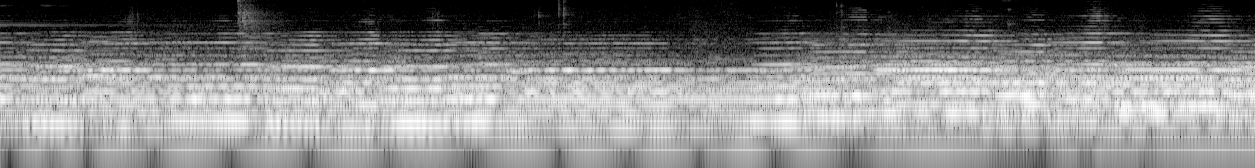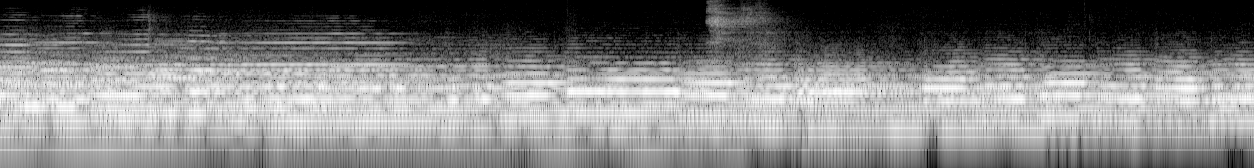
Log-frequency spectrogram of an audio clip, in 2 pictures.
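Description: Youth brass band playing slow, sustained music, the bass section holding a long low note under the melody until about fifteen seconds in, when a single percussion crash sounds.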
